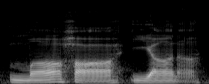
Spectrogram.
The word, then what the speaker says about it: Mahayana: and laos now the uh the ho that pronunciation is terrible maha yana mahayana buddhism mahayana buddhism teaches that buddha is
